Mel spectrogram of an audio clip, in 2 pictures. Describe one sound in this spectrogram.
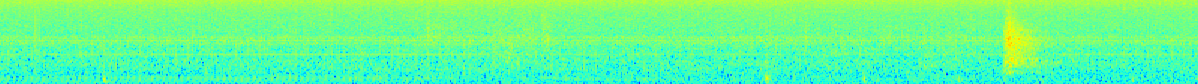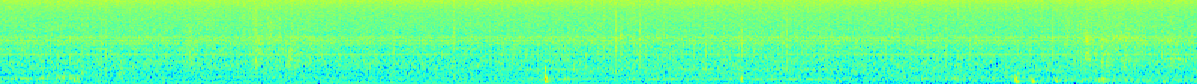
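Footsteps thud softly on a wooden stage.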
